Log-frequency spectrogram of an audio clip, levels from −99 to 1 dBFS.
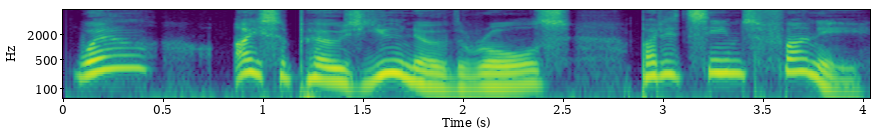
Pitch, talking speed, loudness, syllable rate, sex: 180 Hz, 165 wpm, -17 LUFS, 4.0 syllables/s, male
